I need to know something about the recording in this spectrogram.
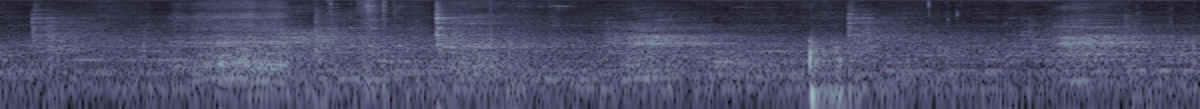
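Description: Seated cable row machine worked through repetitions: faint noise repeating about every two seconds with each pull, and a single sharp knock about four seconds in.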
